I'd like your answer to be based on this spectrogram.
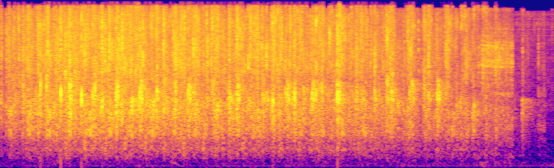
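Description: Sustained, dense applause from a large audience at a Veterans Day ceremony, honoring student speakers, steady and full for several seconds before tapering off at the end.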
